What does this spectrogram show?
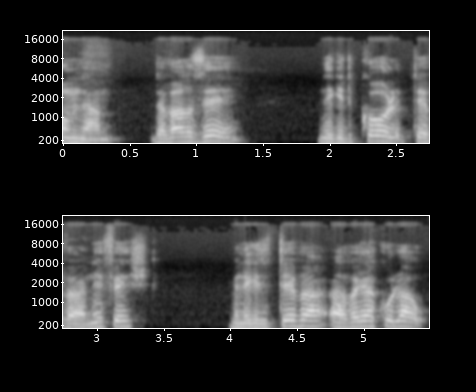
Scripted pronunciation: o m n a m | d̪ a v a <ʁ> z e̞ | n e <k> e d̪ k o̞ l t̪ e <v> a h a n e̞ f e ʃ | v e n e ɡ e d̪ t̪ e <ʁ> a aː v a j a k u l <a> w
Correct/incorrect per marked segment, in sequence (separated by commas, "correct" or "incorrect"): correct, incorrect, correct, incorrect, correct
